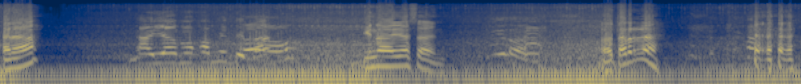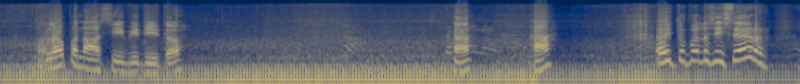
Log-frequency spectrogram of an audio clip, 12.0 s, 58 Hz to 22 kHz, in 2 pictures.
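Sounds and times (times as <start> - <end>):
motorcycle engine idling: 0.0 - 12.0
people talking: 1.0 - 7.4, 8.6 - 10.2, 10.9 - 12.0.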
